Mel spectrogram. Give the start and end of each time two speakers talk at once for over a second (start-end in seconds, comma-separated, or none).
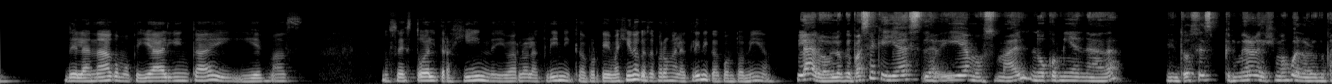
none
